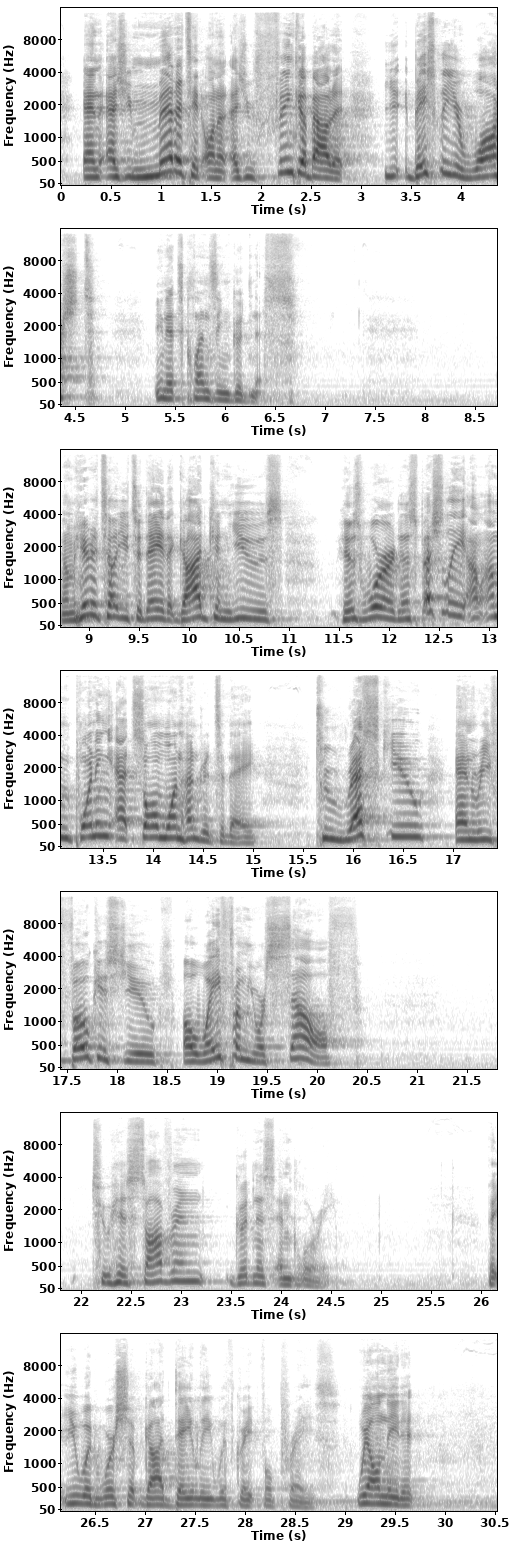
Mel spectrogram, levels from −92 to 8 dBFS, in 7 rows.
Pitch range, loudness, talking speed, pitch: 155-210 Hz, -29 LUFS, 130 wpm, 175 Hz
